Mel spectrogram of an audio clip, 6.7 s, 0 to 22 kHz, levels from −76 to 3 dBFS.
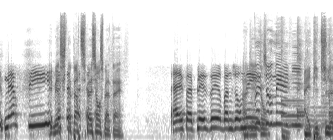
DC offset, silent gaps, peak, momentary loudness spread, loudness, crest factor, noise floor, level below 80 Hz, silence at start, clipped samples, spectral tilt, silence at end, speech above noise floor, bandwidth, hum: under 0.1%; none; -4 dBFS; 5 LU; -17 LUFS; 12 dB; -58 dBFS; -36 dBFS; 0 s; under 0.1%; -4 dB/octave; 0 s; 41 dB; 16.5 kHz; none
